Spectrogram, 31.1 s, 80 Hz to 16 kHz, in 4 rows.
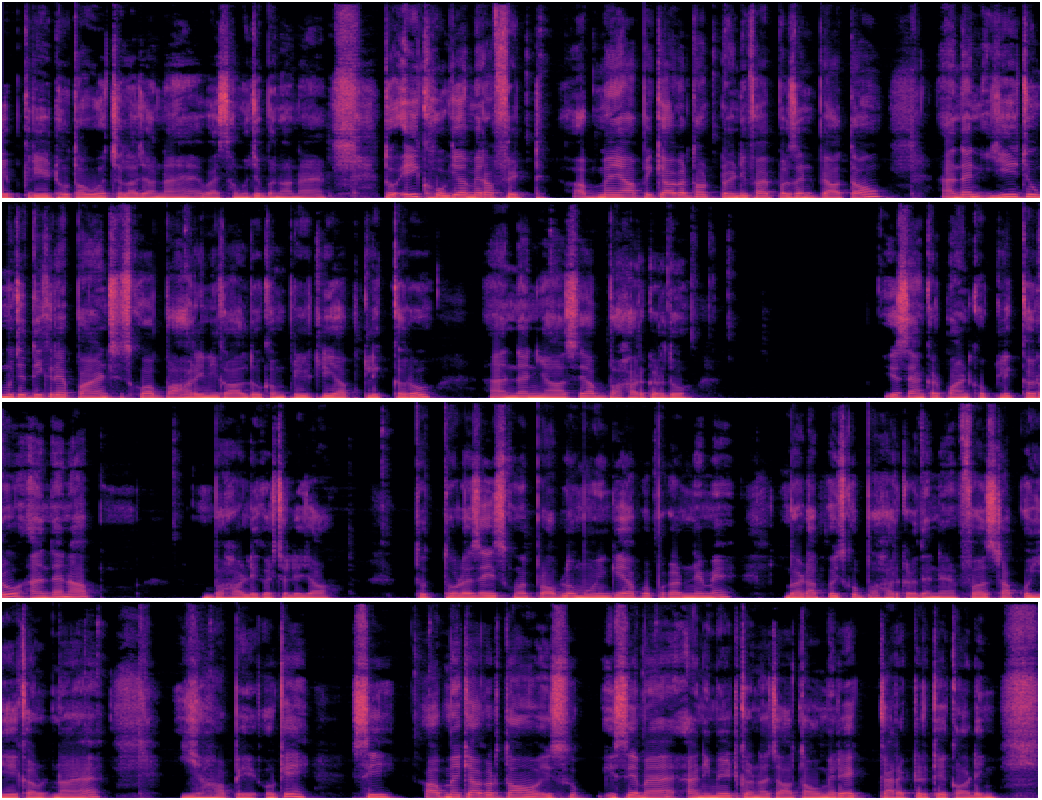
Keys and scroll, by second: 13.0 ctrl+z.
